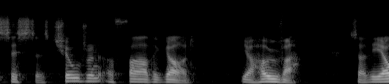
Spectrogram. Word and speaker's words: Jehovah: And he was convinced that it should be pronounced Jehovah. So that was interesting.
